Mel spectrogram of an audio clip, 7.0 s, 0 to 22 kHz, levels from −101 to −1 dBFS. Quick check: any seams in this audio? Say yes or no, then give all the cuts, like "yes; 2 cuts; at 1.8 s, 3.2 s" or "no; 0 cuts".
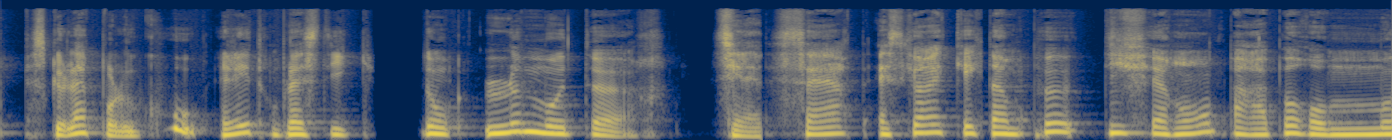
yes; 3 cuts; at 2.0 s, 3.8 s, 4.9 s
